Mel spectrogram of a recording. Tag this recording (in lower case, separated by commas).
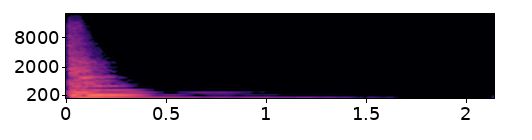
musical instrument, bowed string instrument, music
